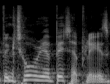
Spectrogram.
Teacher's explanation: not only did I pronounce the T in Victoria Bitter, I feel like I kind of pronounced both T's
